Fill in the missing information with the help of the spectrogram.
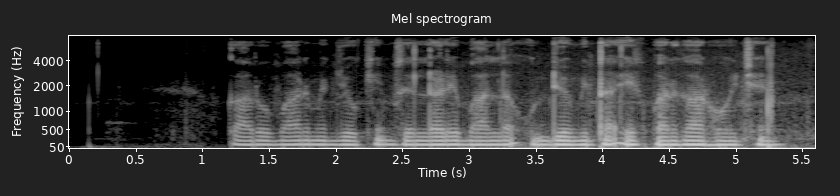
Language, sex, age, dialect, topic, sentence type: Maithili, male, 18-24, Angika, banking, statement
